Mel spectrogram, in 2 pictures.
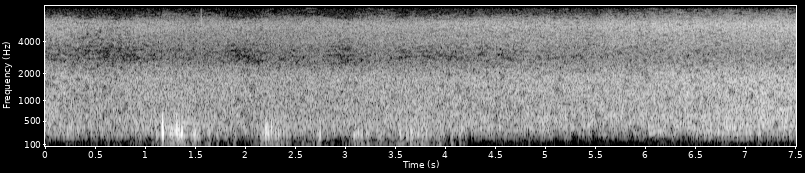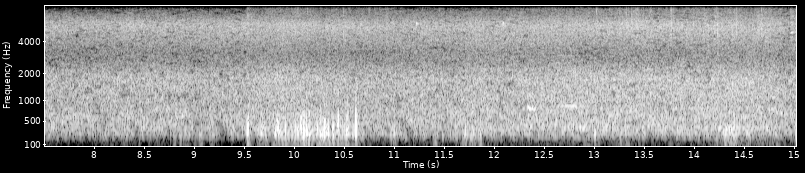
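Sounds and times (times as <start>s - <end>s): heavy rain hissing: 0.0s - 15.0s
wind buffeting microphone: 8.8s - 15.0s.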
